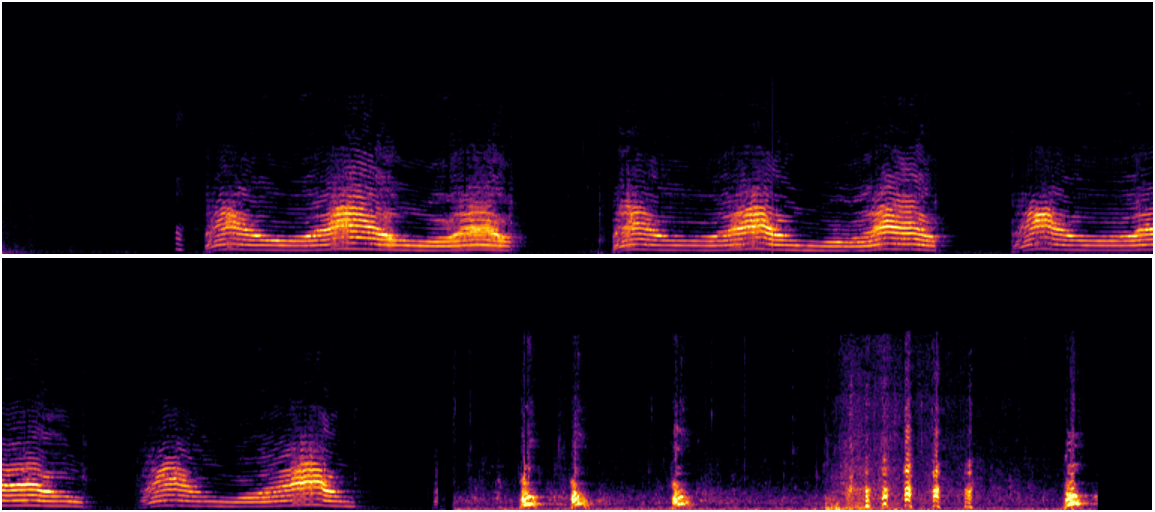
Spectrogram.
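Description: A domestic cat giving four long, drawn-out meows, each wavering up and down in pitch, with short pauses between them. Near the end this gives way to a few seconds of noisy clatter with loud sharp cracks.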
